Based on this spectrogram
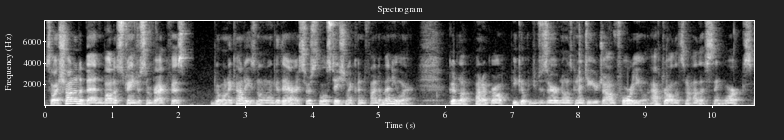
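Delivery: normal talking voice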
